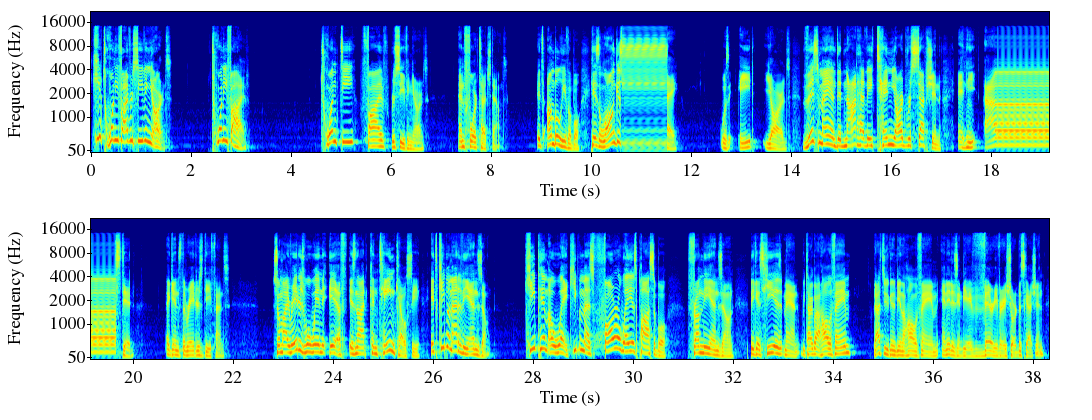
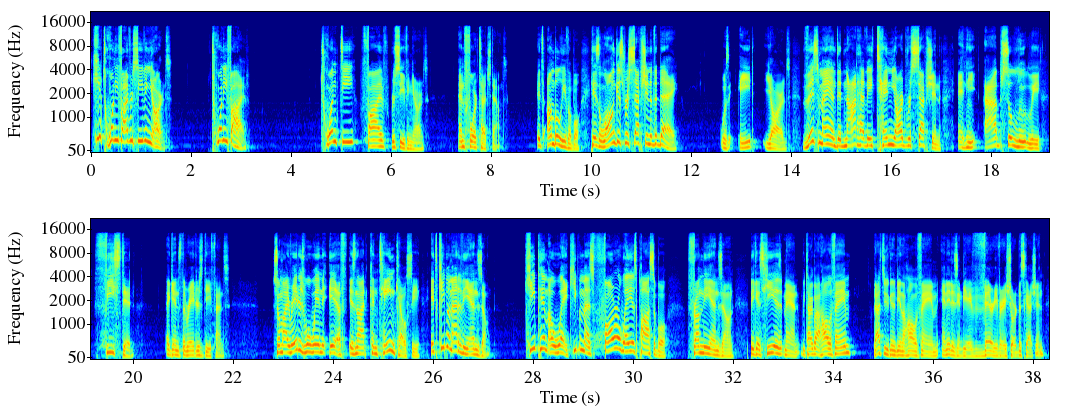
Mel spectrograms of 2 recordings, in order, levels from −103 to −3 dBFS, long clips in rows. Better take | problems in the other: second | audio freezing; at 11 s for 1 s and at 18 s for 1.5 s

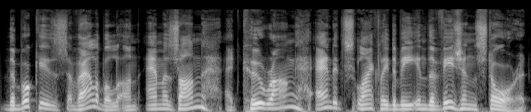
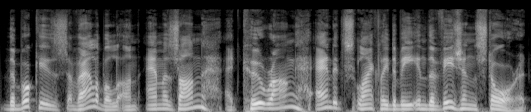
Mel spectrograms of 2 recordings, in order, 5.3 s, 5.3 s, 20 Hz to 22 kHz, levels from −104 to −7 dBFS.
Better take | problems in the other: neither | none

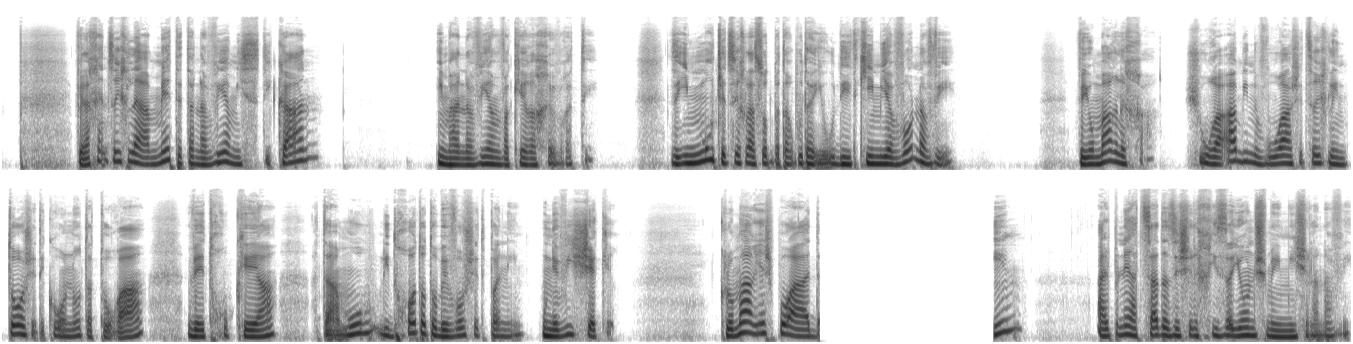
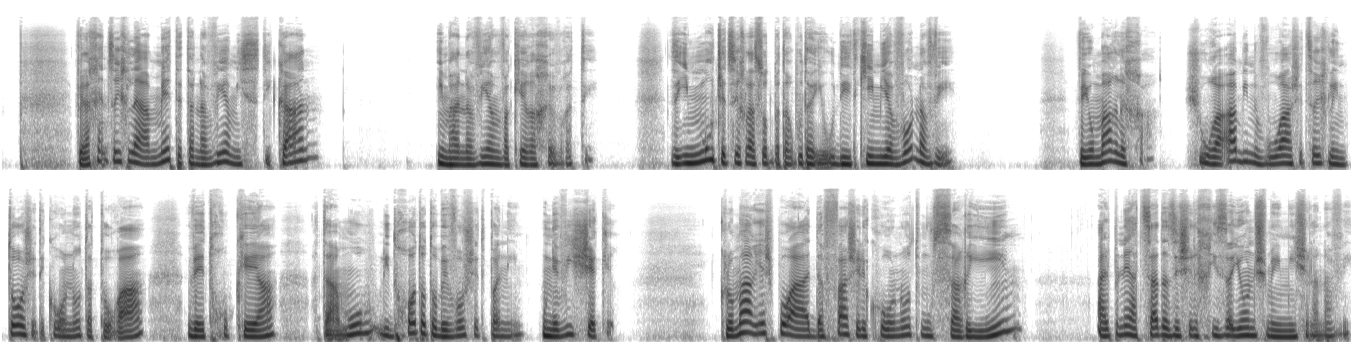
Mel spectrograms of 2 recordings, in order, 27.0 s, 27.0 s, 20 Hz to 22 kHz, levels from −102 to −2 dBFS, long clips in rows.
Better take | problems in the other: second | audio cutting out; at 22 s for 1.5 s

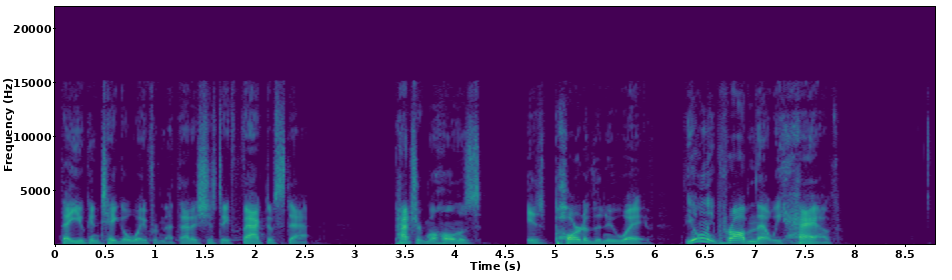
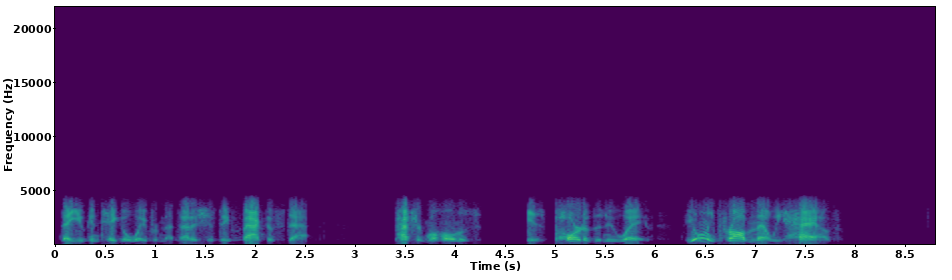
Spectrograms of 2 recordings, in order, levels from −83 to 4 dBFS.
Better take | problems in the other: first | phone-call audio; poor line

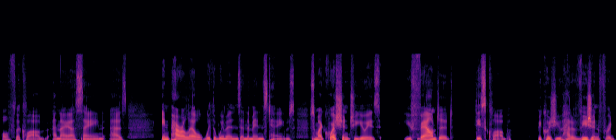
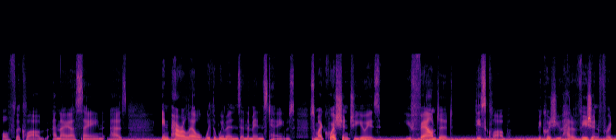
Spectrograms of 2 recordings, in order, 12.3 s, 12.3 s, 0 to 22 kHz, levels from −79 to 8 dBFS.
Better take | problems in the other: first | low rumble; noticeable; from 2 to 5 s and from 7 s on; 15 dB below the speech

